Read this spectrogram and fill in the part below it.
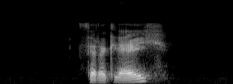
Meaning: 1. comparison 2. settlement (resolution of a dispute)
- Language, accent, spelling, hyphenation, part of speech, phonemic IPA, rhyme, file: German, Austria, Vergleich, Ver‧gleich, noun, /fɛɐ̯ˈɡlaɪ̯ç/, -aɪ̯ç, De-at-Vergleich.ogg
